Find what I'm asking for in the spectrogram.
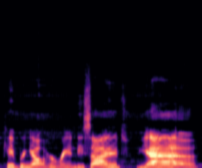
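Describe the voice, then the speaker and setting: A woman streamer giving casual, slangy, excitable commentary on a game playthrough, swearing freely. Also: a little high, takes it slowly.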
